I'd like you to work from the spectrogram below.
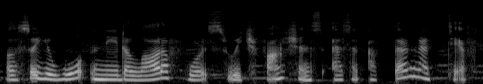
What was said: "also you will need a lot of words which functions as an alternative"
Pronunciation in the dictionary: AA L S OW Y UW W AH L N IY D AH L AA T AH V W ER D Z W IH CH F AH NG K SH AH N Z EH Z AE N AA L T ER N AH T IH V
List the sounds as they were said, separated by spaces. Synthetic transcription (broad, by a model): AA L S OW Y UW W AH N N IY D AH L AA T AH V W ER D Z W IH CH F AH NG K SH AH N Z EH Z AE N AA L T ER N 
